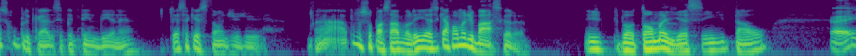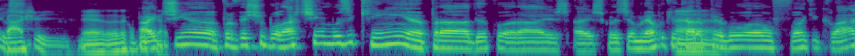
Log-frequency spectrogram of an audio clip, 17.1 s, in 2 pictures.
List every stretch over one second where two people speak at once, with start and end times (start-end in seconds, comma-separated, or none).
none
